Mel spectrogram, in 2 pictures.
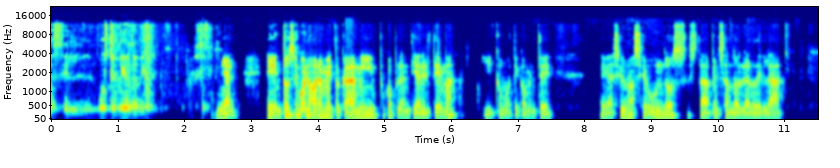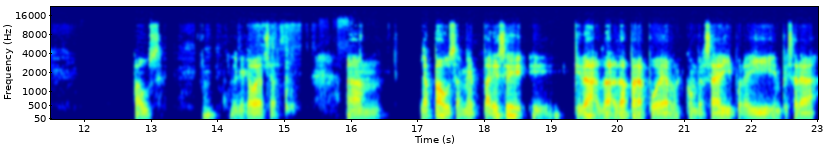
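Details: Adult man who stutters, speaking Spanish in a conversation about using pauses in stuttering; stuttering.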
